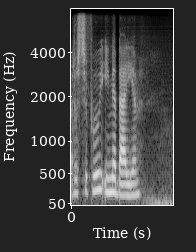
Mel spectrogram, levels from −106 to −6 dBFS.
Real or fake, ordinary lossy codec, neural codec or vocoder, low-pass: fake; none; codec, 16 kHz, 0.5 kbps, X-Codec, HuBERT features, trained on LibriSpeech; 7.2 kHz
